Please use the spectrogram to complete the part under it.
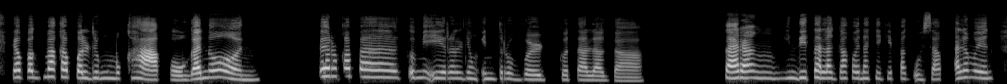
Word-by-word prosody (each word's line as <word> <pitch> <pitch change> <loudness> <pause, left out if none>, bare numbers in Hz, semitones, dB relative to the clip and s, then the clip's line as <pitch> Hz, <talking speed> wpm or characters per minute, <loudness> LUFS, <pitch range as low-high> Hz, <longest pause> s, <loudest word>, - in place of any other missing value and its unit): kapag 325 -1 +2
makapal 335 -4 +3
yung 290 -1 -3
mukha 270 -5 +5
ko, 205 -1 -2
ganun. 255 -5 +3 0.6
Pero 380 0 +6
kapag 330 -4 +1
umiiral 285 -1 -4
yung 270 - -6
introvert 240 -4 -5 0.2
ko - - -8
talaga, 190 -6 -5 0.8
parang 290 -2 +4
hindi 295 +1 -2
talaga 290 -3 +1
ako 290 -1 -4
nakikipag-usap, 265 -5 -8 0.2
alam 320 +4 -1
mo 310 - -1
’yon? 285 0 -3
285 Hz, 125 wpm, -22 LUFS, 235-310 Hz, 0.8 s, Pero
